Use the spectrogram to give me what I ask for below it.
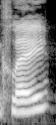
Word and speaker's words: Klee: Yeah, we were looking it up because in German it's Paul Klee, I guess. Maybe. Still to be determined. Maybe. But I've been saying Paul Klee. Something in between. But some people say Clay.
